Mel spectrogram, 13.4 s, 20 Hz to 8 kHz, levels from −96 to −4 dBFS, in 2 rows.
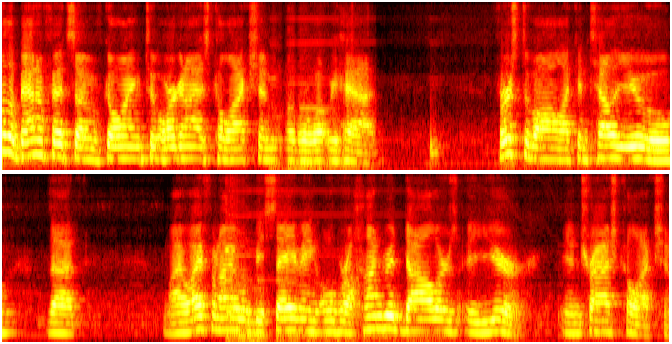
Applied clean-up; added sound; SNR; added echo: neural separator model SepFormer DNS4.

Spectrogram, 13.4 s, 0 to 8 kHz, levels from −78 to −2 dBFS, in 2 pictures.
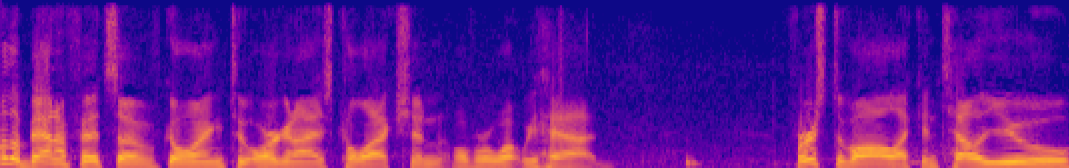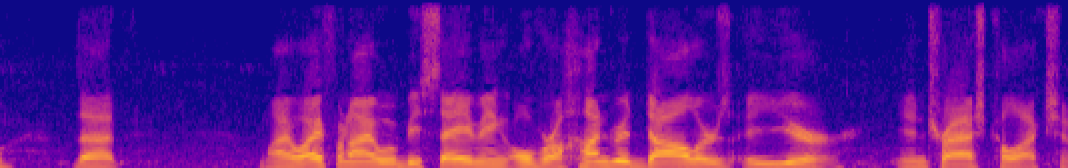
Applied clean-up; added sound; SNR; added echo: none; none; none; none.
